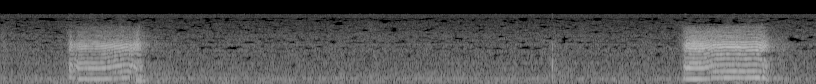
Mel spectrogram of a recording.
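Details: Two short cat meows about four and a half seconds apart, each rising slightly then falling, with quiet room hiss between them.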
